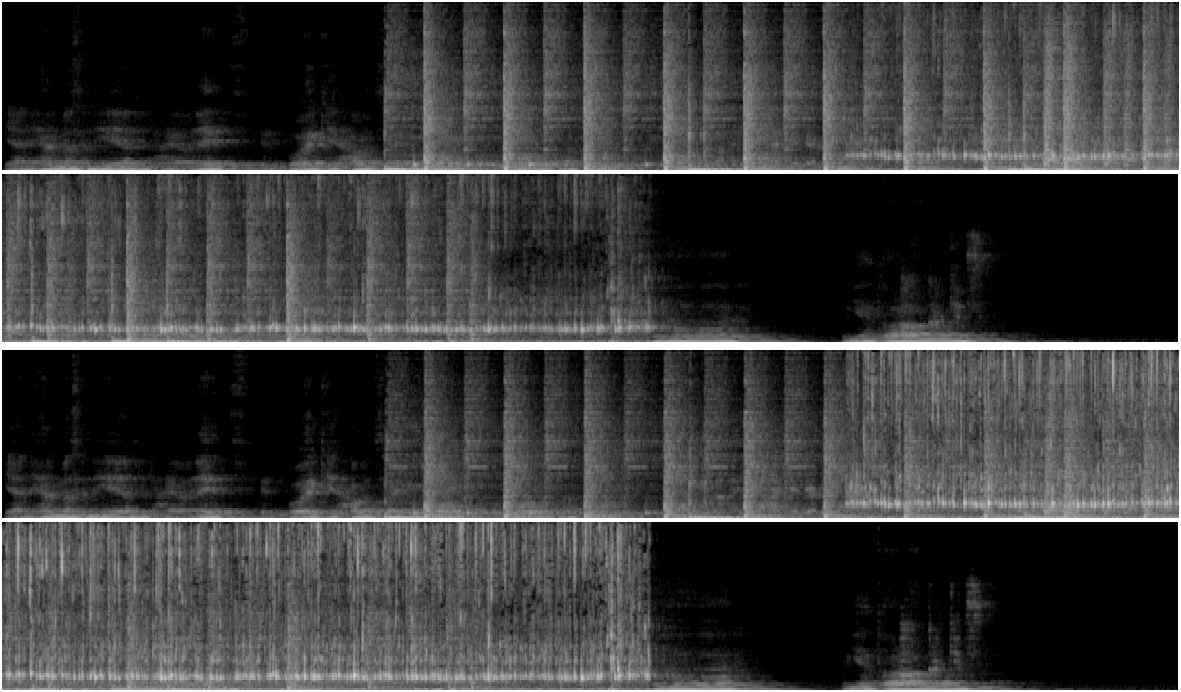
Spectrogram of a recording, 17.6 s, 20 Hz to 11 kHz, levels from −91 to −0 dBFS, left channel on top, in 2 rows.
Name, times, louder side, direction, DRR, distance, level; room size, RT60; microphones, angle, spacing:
voice 1, 0.0-4.6 7.6-8.1 9.7-11.3 13.7-14.4 15.1-16.1, equal, 5° right, -1 dB, 6.6 m, -44 dB
sound 1, 2.9-11.3 11.6-12.4, left 2 dB, 75° left, 2.1 m, -36 dB
voice 2, 4.9-6.5 15.6-16.2, right 2 dB, 20° right, 1 dB, 2.9 m, -55 dB
sound 2, 6.3-13.7, right 7 dB, 45° right, 0.4 m, -34 dB
18.5 x 9.3 x 7.1 m, 1.1 s
head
